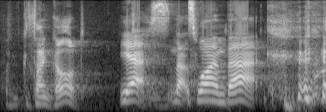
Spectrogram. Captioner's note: laughs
